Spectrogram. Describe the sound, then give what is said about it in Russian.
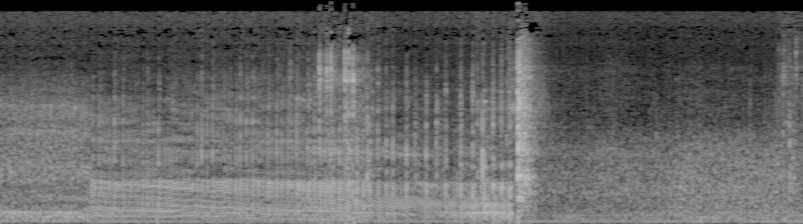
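A small moped engine revs with a buzzing, tonal drone that climbs in intensity, then ends in a sharp burst and drops to a low hiss. “Разгоняет мопед, садится на него.”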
